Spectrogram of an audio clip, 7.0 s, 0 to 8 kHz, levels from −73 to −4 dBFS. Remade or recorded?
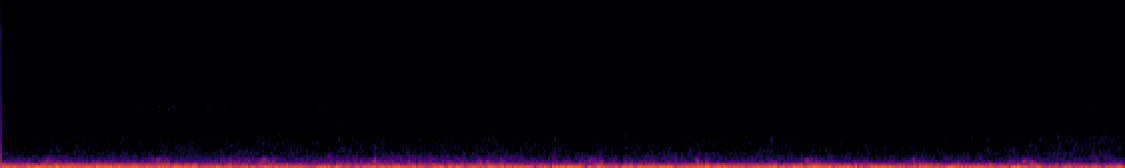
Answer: recorded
